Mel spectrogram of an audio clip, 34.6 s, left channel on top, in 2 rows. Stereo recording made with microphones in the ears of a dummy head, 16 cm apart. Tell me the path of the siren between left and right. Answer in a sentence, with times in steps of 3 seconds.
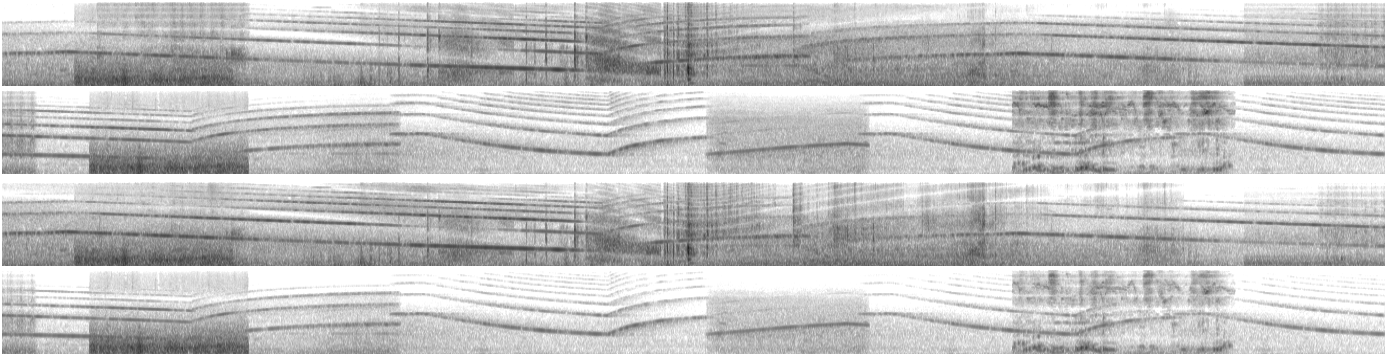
You can hear the siren on the right from 0 s and on the left from 6 s.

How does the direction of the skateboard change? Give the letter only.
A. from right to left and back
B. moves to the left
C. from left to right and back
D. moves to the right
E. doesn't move
D.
